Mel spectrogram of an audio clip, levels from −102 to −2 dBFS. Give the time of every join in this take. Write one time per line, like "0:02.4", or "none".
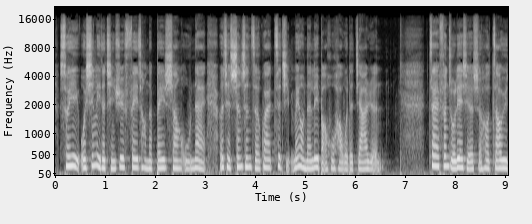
0:07.4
